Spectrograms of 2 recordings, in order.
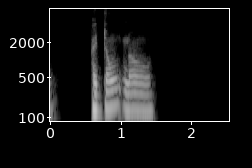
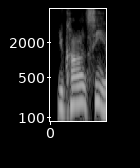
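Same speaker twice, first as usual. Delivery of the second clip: ordinary talk, nothing marked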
